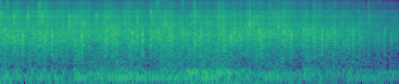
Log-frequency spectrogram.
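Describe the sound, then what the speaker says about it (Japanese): An audience at a press conference unveiling the cast of a Japanese period drama series claps steadily and fairly loudly, tapering slightly at the end, with no voices. "改めて盛大な拍手をお送りくださいませ。"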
